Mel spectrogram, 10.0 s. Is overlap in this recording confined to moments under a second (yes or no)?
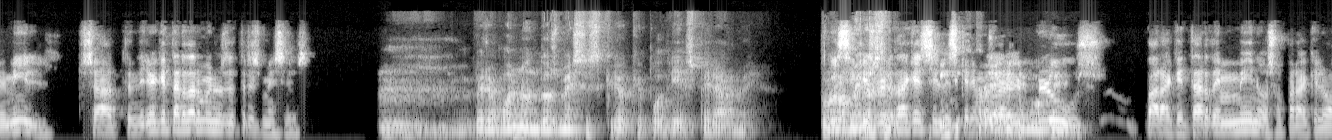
no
